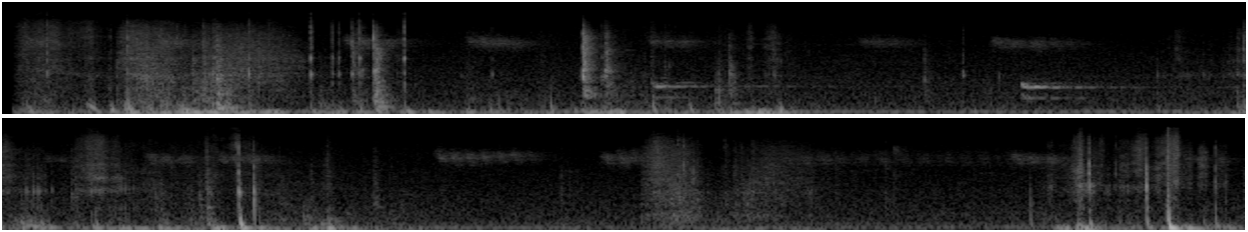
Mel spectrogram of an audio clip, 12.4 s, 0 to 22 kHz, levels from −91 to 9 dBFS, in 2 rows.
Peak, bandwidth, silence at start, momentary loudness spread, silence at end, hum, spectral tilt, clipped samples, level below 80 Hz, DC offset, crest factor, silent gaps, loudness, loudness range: -20 dBFS; 16 kHz; 0.05 s; 19 LU; 0 s; none; -4 dB/octave; under 0.1%; -48 dBFS; under 0.1%; 28 dB; none; -47 LUFS; 9 LU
